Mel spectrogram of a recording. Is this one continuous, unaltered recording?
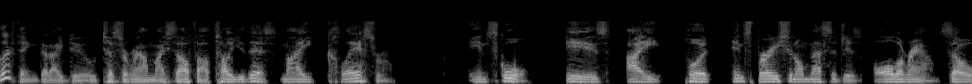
no; 1 cut; at 4.7 s

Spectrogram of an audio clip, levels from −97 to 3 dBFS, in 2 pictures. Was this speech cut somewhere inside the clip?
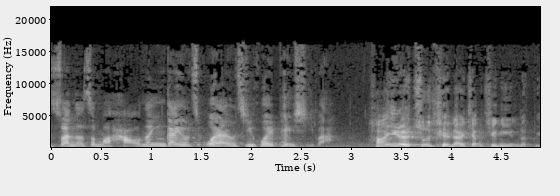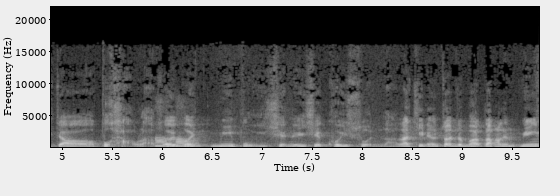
yes; 1 cut; at 3.0 s

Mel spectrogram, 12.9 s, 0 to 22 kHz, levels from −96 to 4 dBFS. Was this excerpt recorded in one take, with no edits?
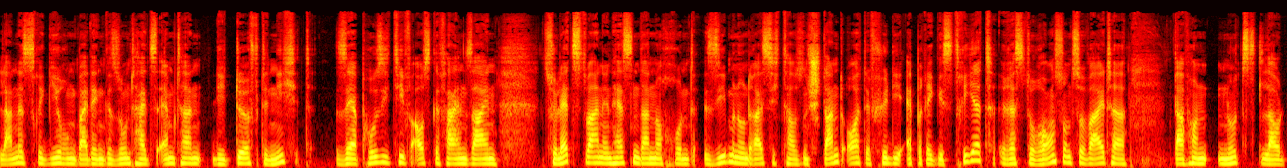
yes; 0 cuts

